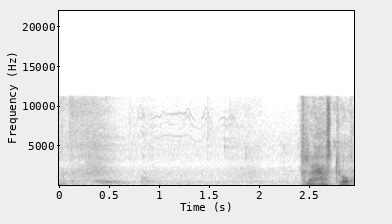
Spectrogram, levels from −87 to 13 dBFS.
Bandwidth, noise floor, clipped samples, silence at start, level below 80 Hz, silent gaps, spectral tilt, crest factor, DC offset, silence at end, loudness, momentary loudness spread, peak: 12 kHz; -61 dBFS; under 0.1%; 0 s; -76 dBFS; none; -3 dB/octave; 22 dB; under 0.1%; 0 s; -36 LUFS; 27 LU; -18 dBFS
